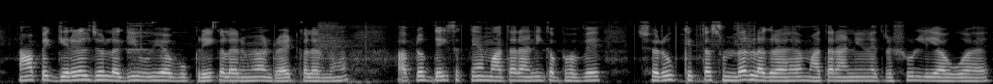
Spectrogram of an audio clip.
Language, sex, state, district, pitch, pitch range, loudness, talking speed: Hindi, female, Jharkhand, Jamtara, 180 Hz, 175-190 Hz, -23 LUFS, 230 wpm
